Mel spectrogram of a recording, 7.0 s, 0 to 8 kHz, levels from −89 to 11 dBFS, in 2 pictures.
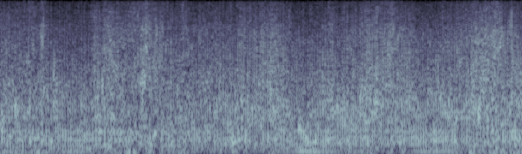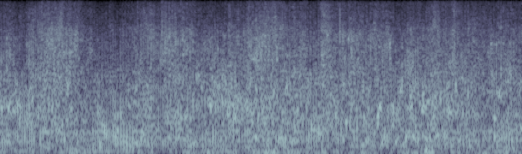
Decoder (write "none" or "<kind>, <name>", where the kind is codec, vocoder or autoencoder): vocoder, Vocos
